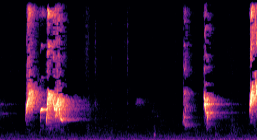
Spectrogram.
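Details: Caged red-whiskered bulbul kept in a training cage, plumage held tight: two bright, slurred whistled phrases early on, a pause, then short sharp notes and another rich warbled phrase near the end.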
